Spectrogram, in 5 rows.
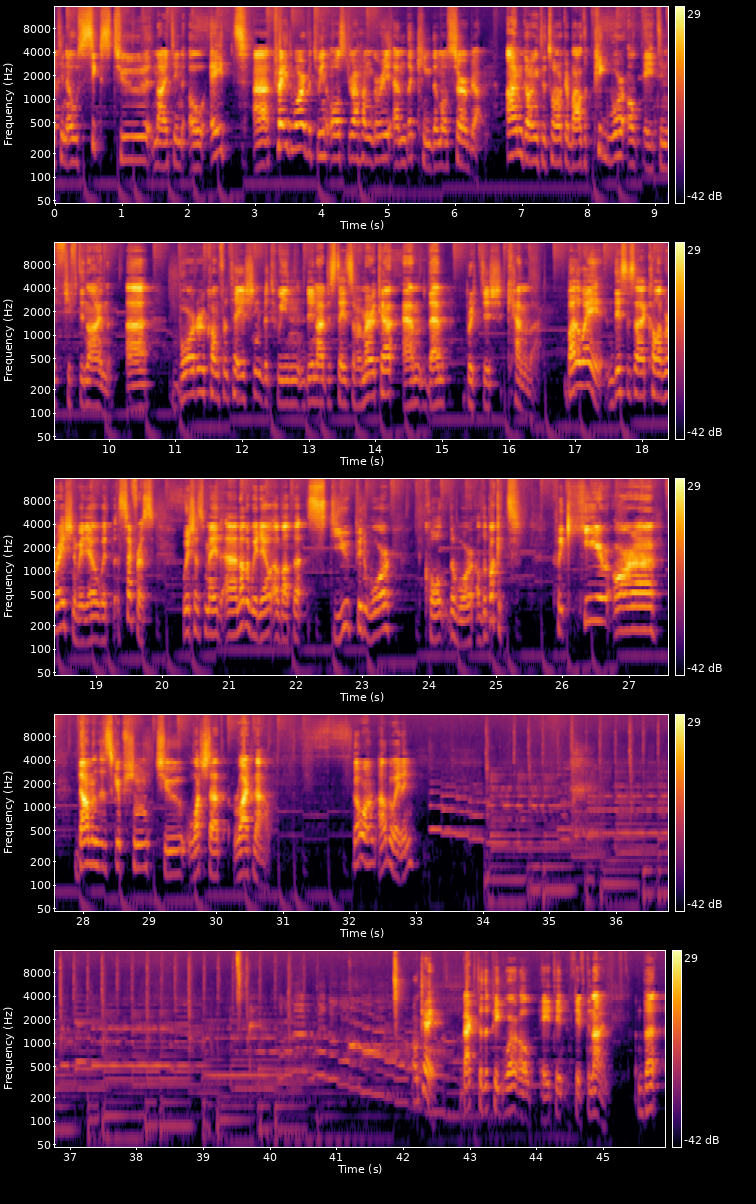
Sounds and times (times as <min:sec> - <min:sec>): Speech: 0:00.0 - 0:31.0, 0:32.1 - 0:33.1, 0:42.2 - 0:45.9
Music: 0:00.0 - 0:45.9.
